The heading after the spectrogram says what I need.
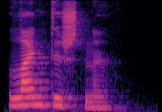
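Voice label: "ланьтыштны", Komi, female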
